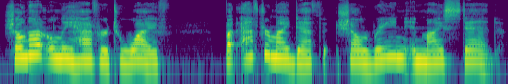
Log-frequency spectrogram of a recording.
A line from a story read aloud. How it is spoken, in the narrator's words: cried he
